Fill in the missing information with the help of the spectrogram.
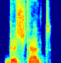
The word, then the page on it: gestalt: Indian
